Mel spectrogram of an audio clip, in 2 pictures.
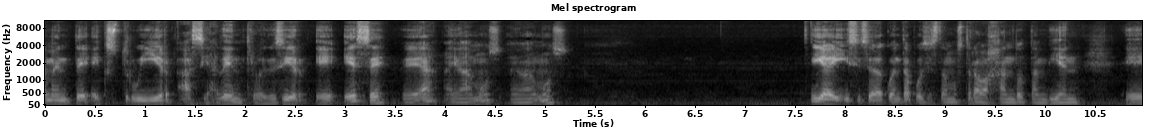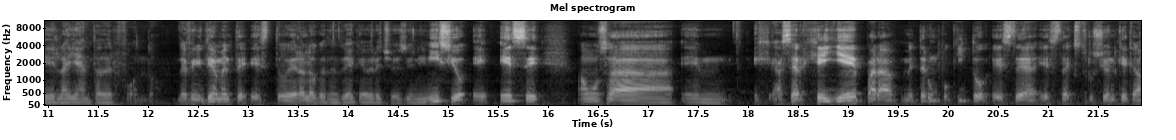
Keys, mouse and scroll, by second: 0.9 shift+click, 1.4 middle click, 2.4 1, 3.8 e, 4.7 s, 8.1 shift+click, 8.7-9.7 scroll down 1, 9.7-10.8 shift+middle drag, 10.6-11.3 scroll up 1, 11.3 shift+middle click, 12.4 scroll up 1, 13.5 middle click, 16.7-17.7 shift+drag, 20.4 g, 20.8 y.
